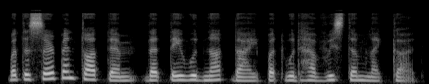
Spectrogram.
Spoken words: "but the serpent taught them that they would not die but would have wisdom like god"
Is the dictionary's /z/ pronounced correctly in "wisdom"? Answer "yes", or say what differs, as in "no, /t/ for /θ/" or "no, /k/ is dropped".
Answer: no, /s/ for /z/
